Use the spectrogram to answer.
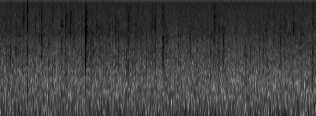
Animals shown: forest ambience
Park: Marsh-Billings-Rockefeller National Historical Park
